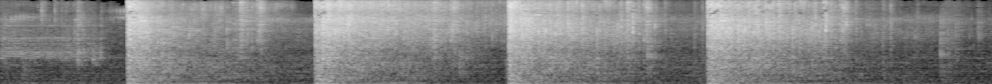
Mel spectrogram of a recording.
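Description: A shotgun fires four loud blasts, each ringing out and fading.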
